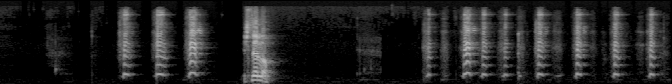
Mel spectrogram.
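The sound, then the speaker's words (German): Short, high squeaky blasts blown in quick succession, a few at first, then a longer rapid volley like toy gunfire, with one brief spoken word between them. “Oh Gott, Schmuckwaffen würden solche Geräusche machen. Puste da mal in so, in so ganz kurzen Abständen rein.”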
